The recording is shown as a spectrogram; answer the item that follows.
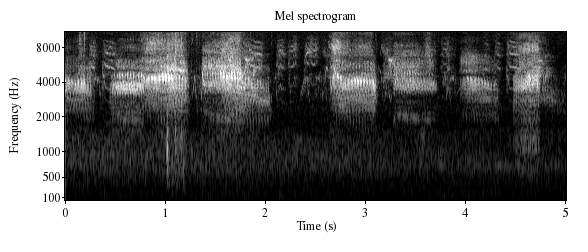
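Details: Common starling young fed in their nest hole, Eifel near Büchel: loud harsh rasping begging bursts, about half a second each, six in quick succession with brief gaps.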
